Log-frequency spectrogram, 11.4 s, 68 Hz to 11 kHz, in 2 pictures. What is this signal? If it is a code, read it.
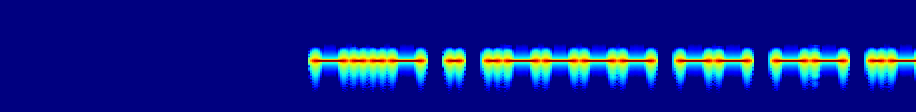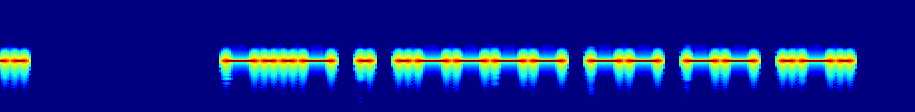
Morse code, heard as a keyed tone, about 20 wpm, 700 Hz. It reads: XE1MMR XE1MMR
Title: DXCC-100 Call Signs - 6 Characters - Repeated 3x - 20wpm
